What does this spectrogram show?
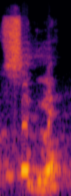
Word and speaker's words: cedi: And cowrie shells in my tree language is pronounced or said cedi, and that is how the Ghana cedi got its name from.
